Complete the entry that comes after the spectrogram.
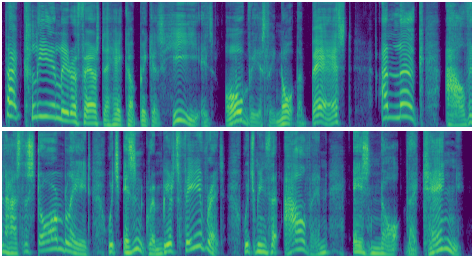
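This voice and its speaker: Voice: mid-range voice, wildly swooping pitch, measured pace, a bit bright, no echo, clean studio sound, pitched above the performer's own voice, exaggerated voice. A narrator voicing easily impressed, gossipy Viking villagers who muse and marvel. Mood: musing.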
